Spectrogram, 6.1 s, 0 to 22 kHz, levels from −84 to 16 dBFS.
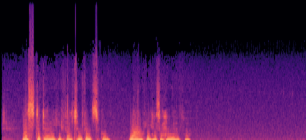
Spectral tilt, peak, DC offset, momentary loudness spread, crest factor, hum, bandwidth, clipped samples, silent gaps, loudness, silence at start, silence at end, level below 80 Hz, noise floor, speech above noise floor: -5.5 dB/octave; 0 dBFS; under 0.1%; 9 LU; 10 dB; none; 14.5 kHz; under 0.1%; none; -8 LUFS; 0.05 s; 2.35 s; -34 dBFS; -38 dBFS; 31 dB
